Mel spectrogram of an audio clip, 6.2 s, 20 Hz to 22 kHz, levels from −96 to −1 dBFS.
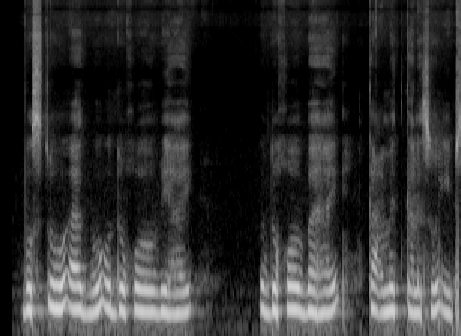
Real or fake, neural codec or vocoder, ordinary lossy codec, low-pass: real; none; none; none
